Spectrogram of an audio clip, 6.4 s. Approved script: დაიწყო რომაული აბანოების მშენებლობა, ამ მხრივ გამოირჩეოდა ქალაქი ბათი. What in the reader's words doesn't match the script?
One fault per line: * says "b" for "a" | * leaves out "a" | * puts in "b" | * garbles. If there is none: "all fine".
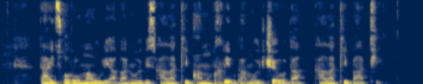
* says "ქალაქი" for "მშენებლობა"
